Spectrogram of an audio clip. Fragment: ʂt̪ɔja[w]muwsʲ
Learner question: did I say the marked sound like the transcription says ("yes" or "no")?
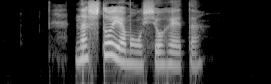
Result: no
